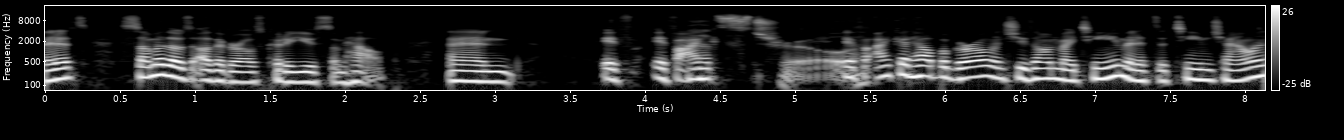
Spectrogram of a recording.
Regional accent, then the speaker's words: Texas, United States; I think that has something to do with, like, growing up in Texas, you know.

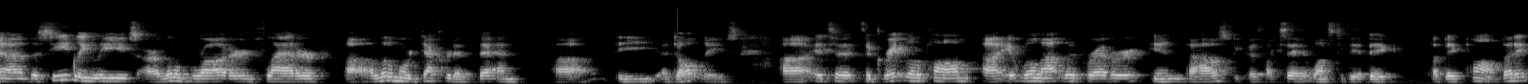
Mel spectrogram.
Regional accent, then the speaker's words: Florida, United States; I grew up here in Florida, so for me, palms are just as natural and a normal part of the environment

